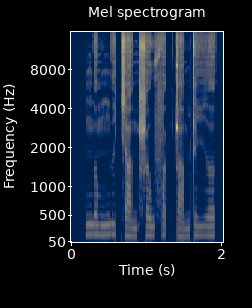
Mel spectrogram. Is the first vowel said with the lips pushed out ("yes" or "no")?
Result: no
